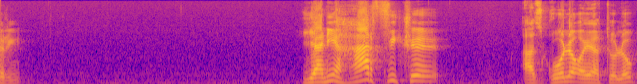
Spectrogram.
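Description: An elderly man speaks calmly and clearly into a microphone, with pauses.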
